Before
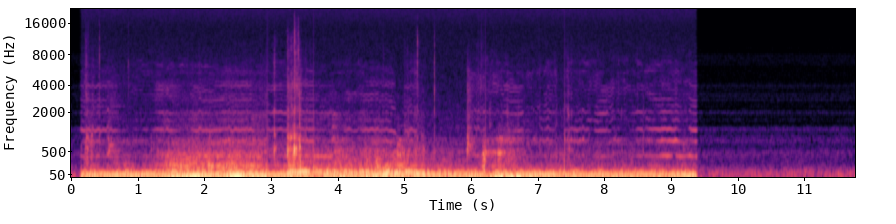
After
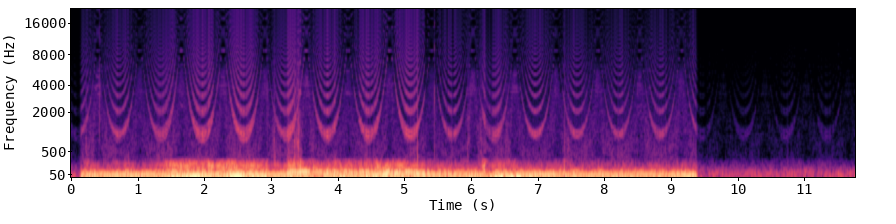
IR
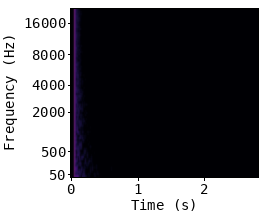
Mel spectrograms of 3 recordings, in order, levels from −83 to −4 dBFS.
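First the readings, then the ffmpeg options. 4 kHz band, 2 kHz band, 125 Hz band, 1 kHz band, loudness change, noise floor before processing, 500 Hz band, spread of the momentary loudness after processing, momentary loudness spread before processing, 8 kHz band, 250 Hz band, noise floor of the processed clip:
+2.0 dB, +2.5 dB, +1.5 dB, −2.5 dB, +1.0 dB, −46 dBFS, −16.5 dB, 7 LU, 7 LU, can't be measured, +0.5 dB, −44 dBFS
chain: -af "afftfilt=real='re*(1-between(b*sr/4096,300,3100))':imag='im*(1-between(b*sr/4096,300,3100))':win_size=4096:overlap=0.75,acrusher=samples=24:mix=1:aa=0.000001:lfo=1:lforange=38.4:lforate=1.6,volume=1.5dB"

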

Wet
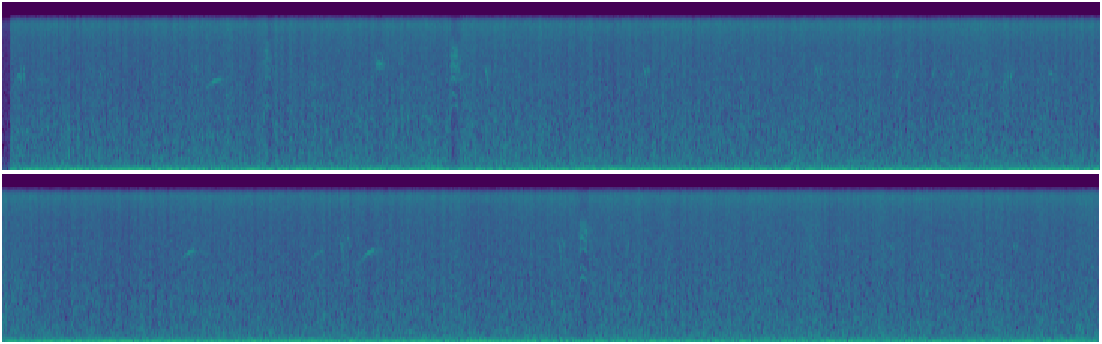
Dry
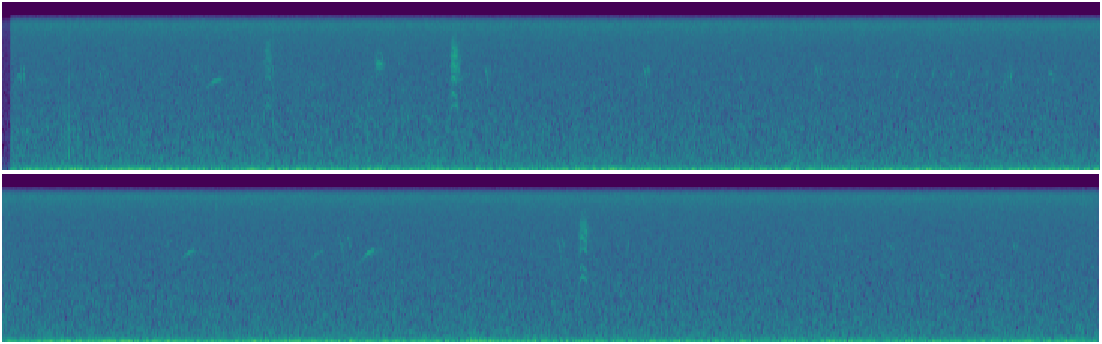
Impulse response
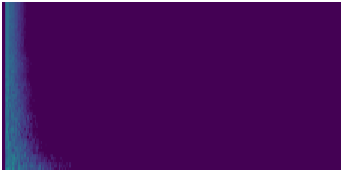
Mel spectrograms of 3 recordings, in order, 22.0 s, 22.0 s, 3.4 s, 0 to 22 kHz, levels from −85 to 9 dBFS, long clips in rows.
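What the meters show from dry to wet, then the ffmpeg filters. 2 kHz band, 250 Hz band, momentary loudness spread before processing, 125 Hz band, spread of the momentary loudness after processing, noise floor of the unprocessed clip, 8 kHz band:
−3.5 dB, −3.0 dB, 1 LU, −4.0 dB, 1 LU, −29 dBFS, −3.5 dB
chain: -af "alimiter=limit=-21dB:level=0:latency=1:release=35"

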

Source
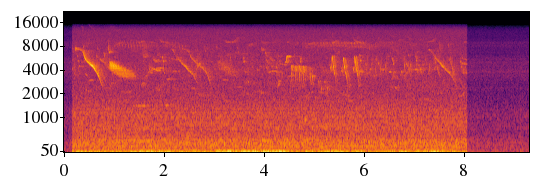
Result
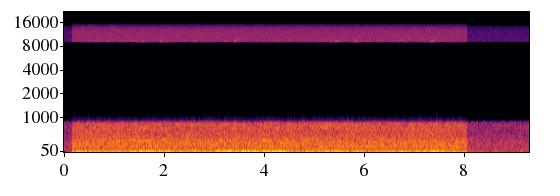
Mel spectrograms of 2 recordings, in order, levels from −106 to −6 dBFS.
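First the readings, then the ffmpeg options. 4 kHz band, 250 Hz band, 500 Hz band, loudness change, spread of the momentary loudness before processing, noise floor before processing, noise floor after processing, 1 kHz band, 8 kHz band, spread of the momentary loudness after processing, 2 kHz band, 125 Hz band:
below −40 dB, 0.0 dB, 0.0 dB, −6.5 dB, 12 LU, −47 dBFS, −49 dBFS, −4.5 dB, −14.0 dB, 13 LU, below −40 dB, 0.0 dB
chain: -af "afftfilt=real='re*(1-between(b*sr/4096,840,9200))':imag='im*(1-between(b*sr/4096,840,9200))':win_size=4096:overlap=0.75"

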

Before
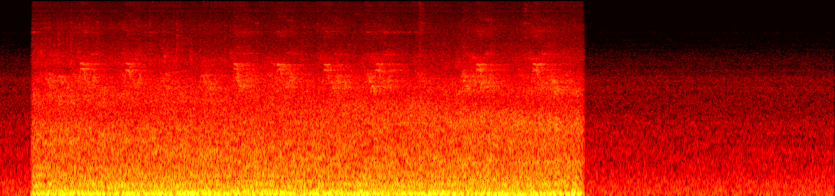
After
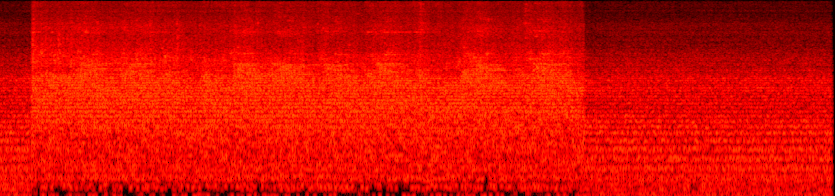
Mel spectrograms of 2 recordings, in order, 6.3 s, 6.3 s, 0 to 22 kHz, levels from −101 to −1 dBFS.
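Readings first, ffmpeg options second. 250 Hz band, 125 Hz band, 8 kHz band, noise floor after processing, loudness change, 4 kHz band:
−24.5 dB, −33.5 dB, can't be measured, −49 dBFS, −10.0 dB, +2.0 dB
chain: -filter_complex "[0:a]acompressor=threshold=-34dB:ratio=8,highshelf=frequency=6500:gain=6,asplit=2[link_01][link_02];[link_02]aecho=0:1:136|272|408:0.251|0.0779|0.0241[link_03];[link_01][link_03]amix=inputs=2:normalize=0,afftfilt=real='re*lt(hypot(re,im),0.0178)':imag='im*lt(hypot(re,im),0.0178)':win_size=1024:overlap=0.75,aecho=1:1:5.2:1,afftfilt=real='re*lt(hypot(re,im),0.0112)':imag='im*lt(hypot(re,im),0.0112)':win_size=1024:overlap=0.75,tiltshelf=frequency=1300:gain=-4,volume=7dB"

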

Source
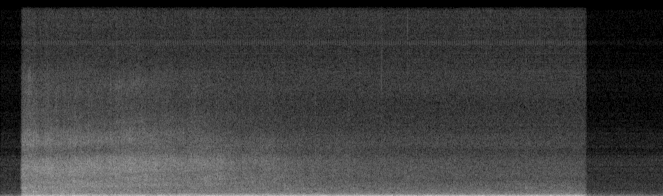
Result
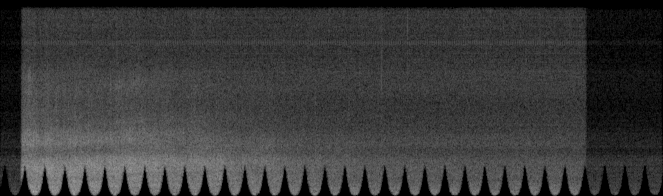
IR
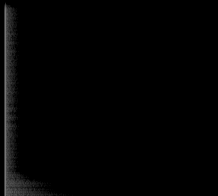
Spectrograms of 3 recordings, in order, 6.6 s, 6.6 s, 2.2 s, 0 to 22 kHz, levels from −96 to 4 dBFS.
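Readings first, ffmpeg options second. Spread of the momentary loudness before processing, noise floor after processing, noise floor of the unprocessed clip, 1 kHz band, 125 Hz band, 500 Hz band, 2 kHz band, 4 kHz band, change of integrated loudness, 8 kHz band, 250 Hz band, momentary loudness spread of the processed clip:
5 LU, −63 dBFS, −53 dBFS, −3.0 dB, below −40 dB, −4.5 dB, −1.5 dB, −0.5 dB, −6.0 dB, 0.0 dB, −15.5 dB, 14 LU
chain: -af "aecho=1:1:1100:0.1,afftfilt=real='re*gte(b*sr/1024,250*pow(3600/250,0.5+0.5*sin(2*PI*5*pts/sr)))':imag='im*gte(b*sr/1024,250*pow(3600/250,0.5+0.5*sin(2*PI*5*pts/sr)))':win_size=1024:overlap=0.75"

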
